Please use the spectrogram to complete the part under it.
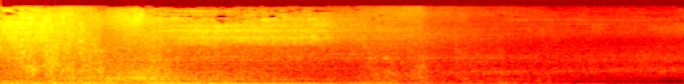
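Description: A triumphant music sting plays and fades.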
